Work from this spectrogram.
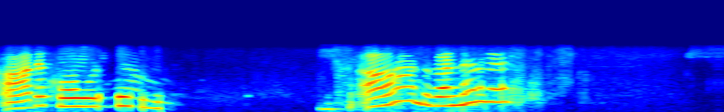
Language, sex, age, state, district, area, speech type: Dogri, female, 45-60, Jammu and Kashmir, Udhampur, rural, conversation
